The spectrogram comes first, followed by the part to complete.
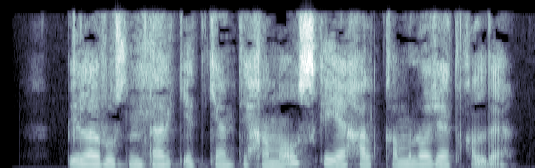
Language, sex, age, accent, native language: Uzbek, female, 18-24, Qashqadaryo, Uzbek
